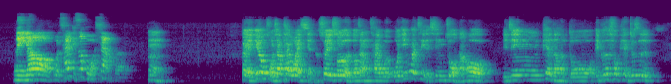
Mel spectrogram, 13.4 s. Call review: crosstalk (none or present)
none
